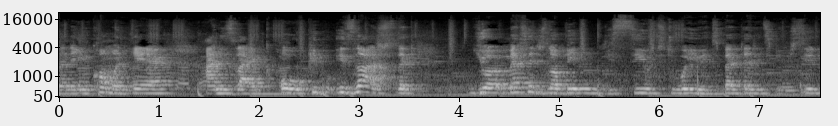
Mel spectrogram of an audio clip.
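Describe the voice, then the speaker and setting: A young woman chatting candidly while doing her makeup, with slangy asides. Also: mid-range voice. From Nigeria. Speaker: beauty vlogger. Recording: echoey room, distant mic, background music. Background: background music.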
